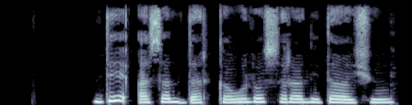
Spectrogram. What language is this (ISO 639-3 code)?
pus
